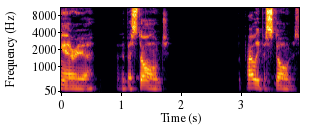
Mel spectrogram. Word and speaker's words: Bastogne: But probably Bastogne is how it's pronounced.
